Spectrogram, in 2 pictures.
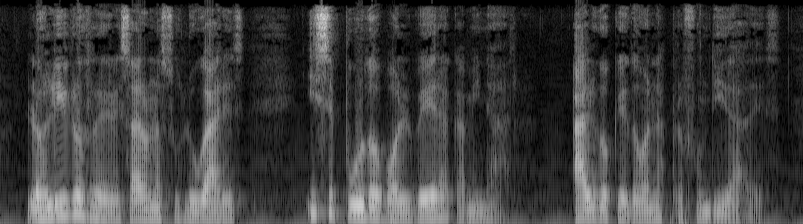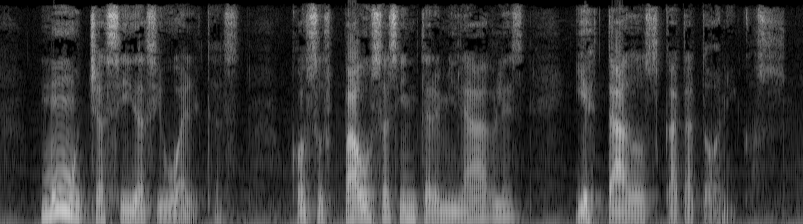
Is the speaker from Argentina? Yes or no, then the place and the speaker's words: yes; La Plata, Buenos Aires Province, Argentina; Bueno, yo soy oriunda de La Plata, que es la capital de la provincia de Buenos Aires. Nací allí de forma fortuita, porque mis padres, mi papá es puntano y mi mamá es de La Pampa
